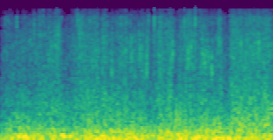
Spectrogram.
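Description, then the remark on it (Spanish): Heavy rain pours down steadily with a deep, continuous low rumble of thunder underneath, loud throughout, with no voices. “y se escuchaba la lluvia y los truenos.”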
